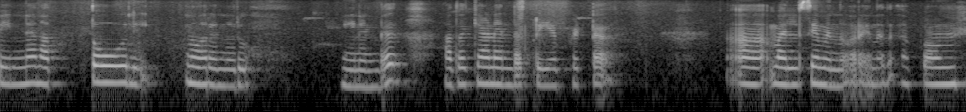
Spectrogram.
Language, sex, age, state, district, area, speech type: Malayalam, female, 18-30, Kerala, Wayanad, rural, spontaneous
